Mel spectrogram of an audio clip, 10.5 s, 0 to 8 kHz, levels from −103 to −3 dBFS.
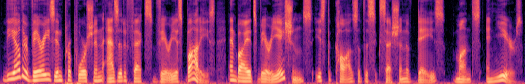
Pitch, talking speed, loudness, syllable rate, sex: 115 Hz, 145 wpm, -19 LUFS, 3.8 syllables/s, male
